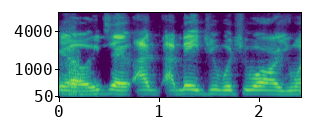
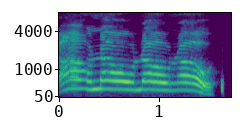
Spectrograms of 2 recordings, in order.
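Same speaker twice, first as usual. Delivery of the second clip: acted, very high, very slow, drawn-out crying wail; 13 semitones higher, 3 dB quieter than usual. Retelling a movie ending where the man was killed: imitating someone crying.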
